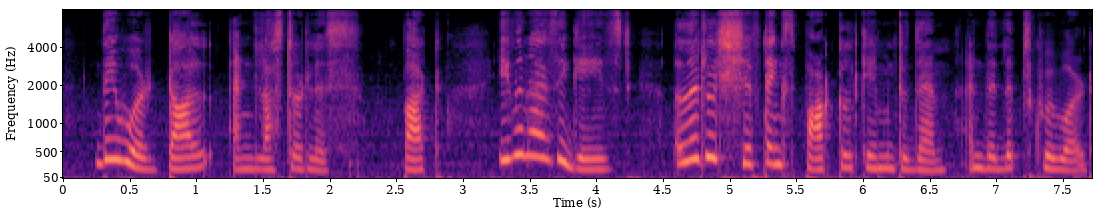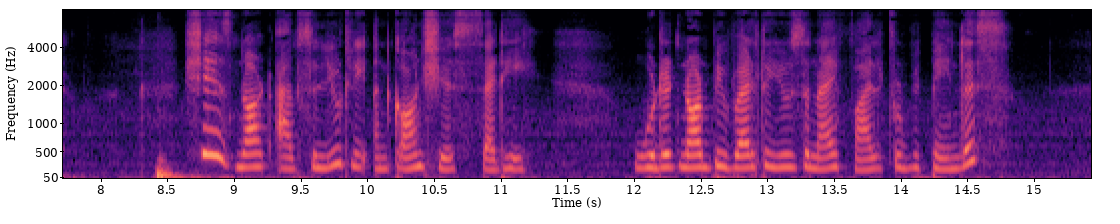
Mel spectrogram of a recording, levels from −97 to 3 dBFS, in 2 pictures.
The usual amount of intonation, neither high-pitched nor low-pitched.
No: average, 4.2 semitones; high, 215 Hz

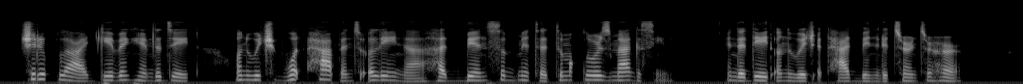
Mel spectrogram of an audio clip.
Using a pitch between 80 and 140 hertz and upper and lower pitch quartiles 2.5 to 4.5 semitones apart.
No: medium, 180 Hz; average, 4.2 semitones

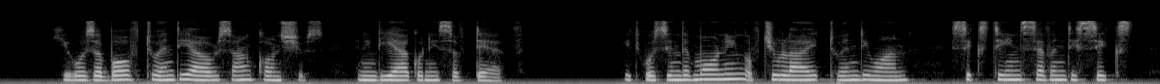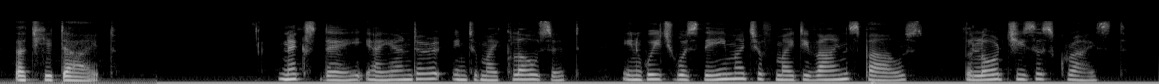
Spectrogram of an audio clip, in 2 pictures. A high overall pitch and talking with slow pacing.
Yes: high, 210 Hz; slow, 115 wpm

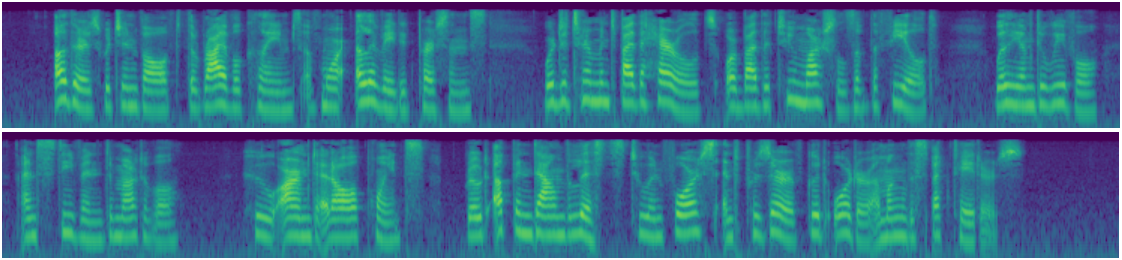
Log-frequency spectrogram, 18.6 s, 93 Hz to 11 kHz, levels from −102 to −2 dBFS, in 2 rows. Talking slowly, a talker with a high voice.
No: average, 160 wpm; high, 215 Hz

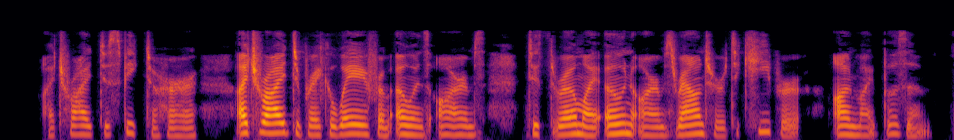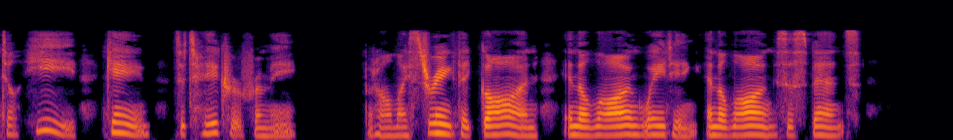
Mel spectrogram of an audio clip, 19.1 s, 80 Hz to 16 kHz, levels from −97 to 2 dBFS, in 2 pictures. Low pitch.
No: medium, 185 Hz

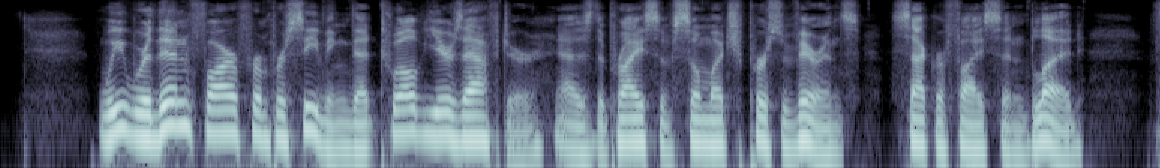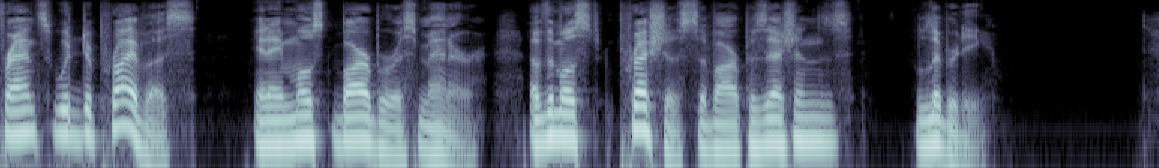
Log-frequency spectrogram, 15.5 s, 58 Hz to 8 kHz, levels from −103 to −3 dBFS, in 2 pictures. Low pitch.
Yes: low, 125 Hz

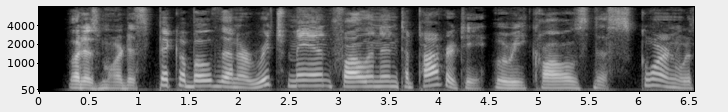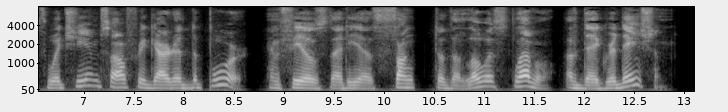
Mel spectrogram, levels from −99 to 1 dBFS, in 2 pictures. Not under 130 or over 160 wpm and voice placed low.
Yes: average, 155 wpm; low, 130 Hz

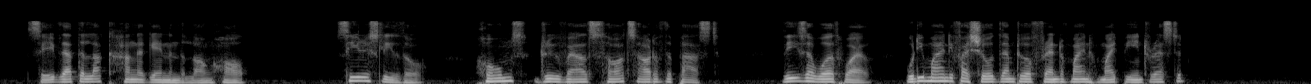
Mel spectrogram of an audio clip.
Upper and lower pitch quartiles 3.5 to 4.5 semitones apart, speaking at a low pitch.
Yes: average, 3.8 semitones; low, 120 Hz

